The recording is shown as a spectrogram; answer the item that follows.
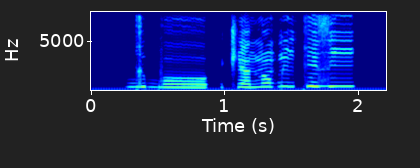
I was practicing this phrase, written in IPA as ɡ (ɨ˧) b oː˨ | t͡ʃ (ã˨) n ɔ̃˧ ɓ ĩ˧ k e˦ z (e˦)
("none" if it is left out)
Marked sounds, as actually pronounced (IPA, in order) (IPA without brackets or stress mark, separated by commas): ɨ˧, ã˨, i˦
